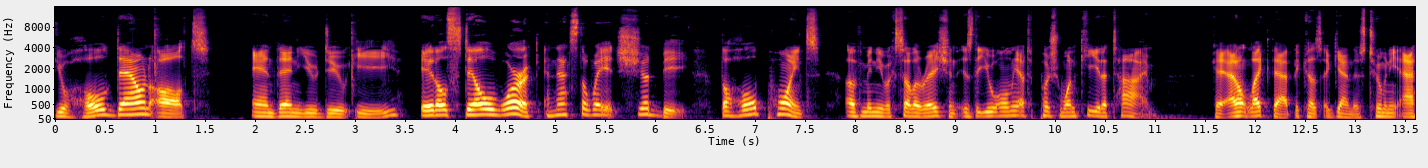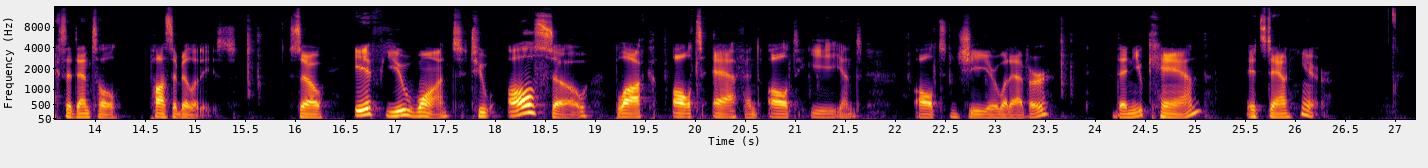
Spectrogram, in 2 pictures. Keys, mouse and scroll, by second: 2.9 r, 3.2 e, 15.5 Escape, 20.0 f, 21.1 Escape, 22.5 g, 23.6 Escape.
